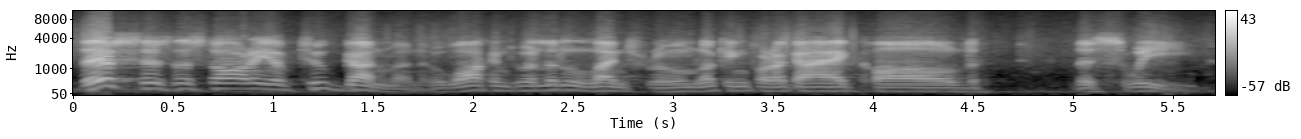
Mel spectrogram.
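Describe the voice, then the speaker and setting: A man's voice: mid-range voice, animated, brisk, bright, forceful tone, poor audio. A man giving dramatic scripted narration as a 1940s radio announcer. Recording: old radio broadcast, faint noise.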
